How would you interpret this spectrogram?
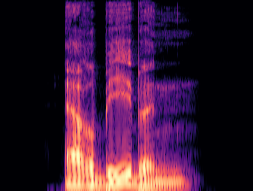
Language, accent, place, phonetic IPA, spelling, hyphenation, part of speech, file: German, Germany, Berlin, [ɛɐ̯ˈbeːbn̩], erbeben, er‧be‧ben, verb, De-erbeben.ogg
- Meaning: 1. to quake (of a building or the earth) 2. to tremble, shake (of a person)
